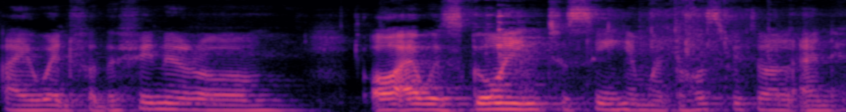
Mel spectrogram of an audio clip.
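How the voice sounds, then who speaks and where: Over noticeable background noise and audible room echo, a woman talks very fast in a very deep, low pitch. Her East African accent carries a flat, monotone intonation. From Kenya. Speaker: trainee maternity nurse and vlogger. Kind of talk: casual vlog talk. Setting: at home making lunch.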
